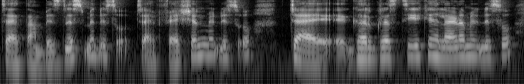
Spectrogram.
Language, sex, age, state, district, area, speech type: Sindhi, female, 60+, Rajasthan, Ajmer, urban, spontaneous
